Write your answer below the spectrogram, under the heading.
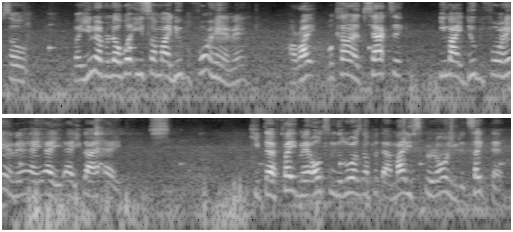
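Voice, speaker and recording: A man reading scripture aloud slowly and then preaching in casual slang, calling his listeners "man" again and again, outdoors near traffic. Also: sits high. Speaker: street preacher. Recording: loud street and car noise.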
